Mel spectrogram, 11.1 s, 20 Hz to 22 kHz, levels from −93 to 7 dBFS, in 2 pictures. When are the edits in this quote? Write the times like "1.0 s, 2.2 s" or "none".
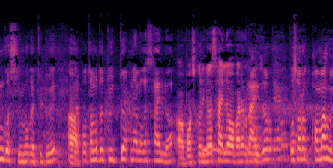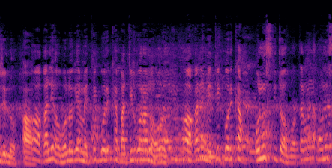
4.1 s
